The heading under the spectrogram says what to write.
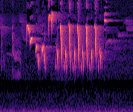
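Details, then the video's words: Loud nightingale phrase: a few descending slurred notes lead into a rapid, rhythmic rattle of about a dozen sharp repeated notes lasting over a second. "SOOTHING SOUND OF THE Nightingale"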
